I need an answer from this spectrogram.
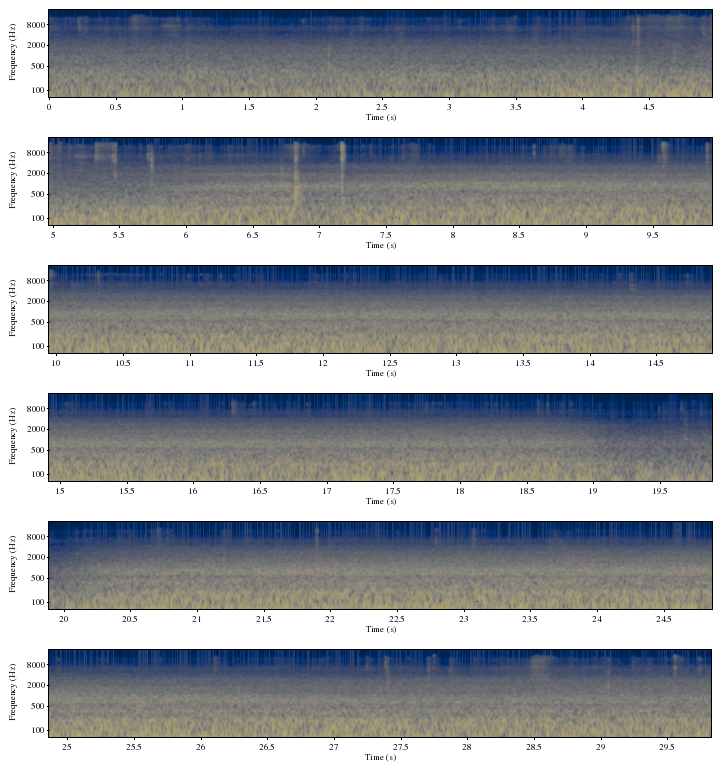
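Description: Running noise inside a Hokkaido Shinkansen train at speed: a loud, steady low rumble. About two-thirds of the way through, the higher part of the noise drops away for about a second, then returns.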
